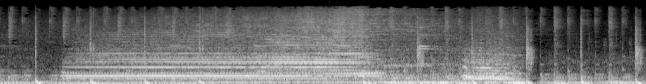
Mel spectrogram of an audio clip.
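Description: Diesel locomotive's air horn sounding a multi-note chord: one long blast, then a short one about a second later.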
